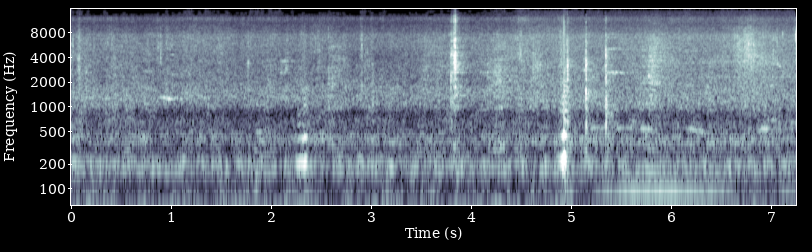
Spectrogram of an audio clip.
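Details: A small hive's honey bees buzz as honey is removed: low, level droning, a loud knock just before the five-second mark, then a deeper rumbling hum joining toward the end.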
